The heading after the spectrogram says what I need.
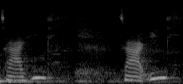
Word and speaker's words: Tiahease: when another resident of the motel asked Tiahease, pronounced Tiahease, to go to a local market to give them a pack of chicken wings.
